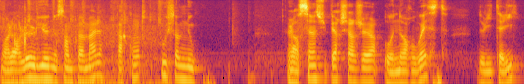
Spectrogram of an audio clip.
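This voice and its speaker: Strolling and vlogging, a YouTube creator chats informally with his viewers, dropping wry jokes. His medium-pitched voice is unhurried and darkish, with slight background noise.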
